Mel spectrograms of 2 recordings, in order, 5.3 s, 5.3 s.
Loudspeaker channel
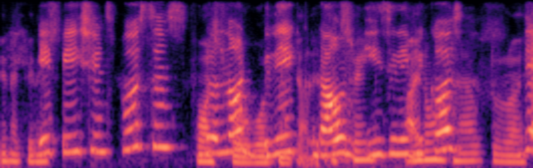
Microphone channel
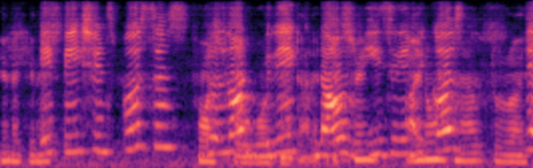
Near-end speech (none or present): none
